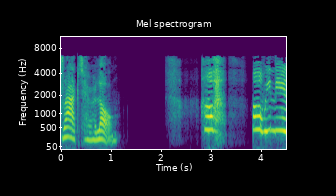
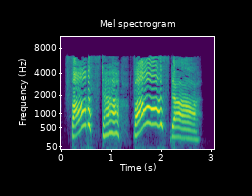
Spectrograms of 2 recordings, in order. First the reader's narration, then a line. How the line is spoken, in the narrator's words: still the queen cried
